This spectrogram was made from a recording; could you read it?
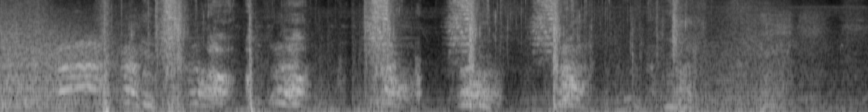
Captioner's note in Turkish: Kılıç sesleri; Dövüş sesleri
